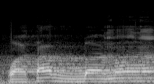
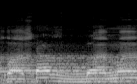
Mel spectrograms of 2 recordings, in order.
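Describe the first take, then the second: No difference in how they are said.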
